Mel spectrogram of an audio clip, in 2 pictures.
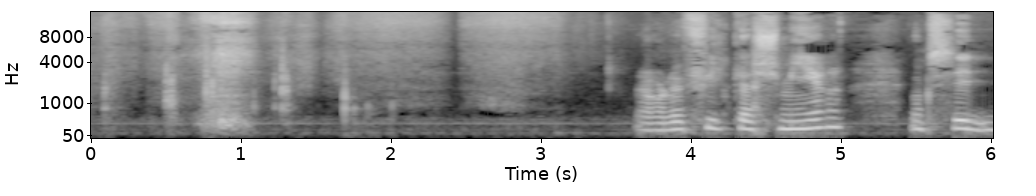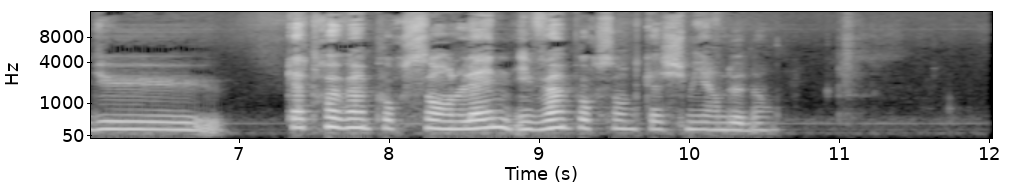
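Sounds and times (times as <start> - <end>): hand rubbing paper: 0.0 - 3.4.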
